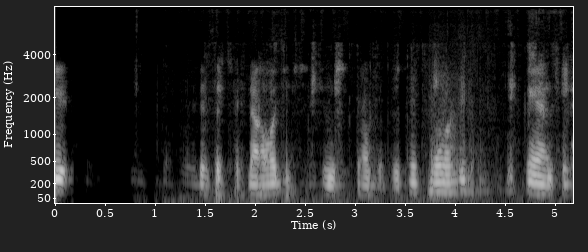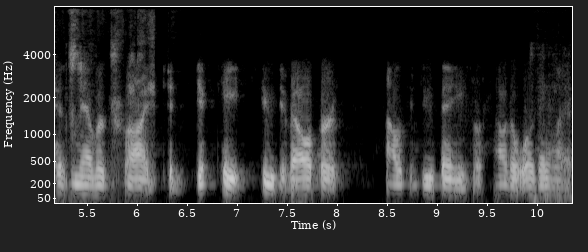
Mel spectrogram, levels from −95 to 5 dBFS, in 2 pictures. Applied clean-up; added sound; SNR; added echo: neural mask model DeepFilterNet 3.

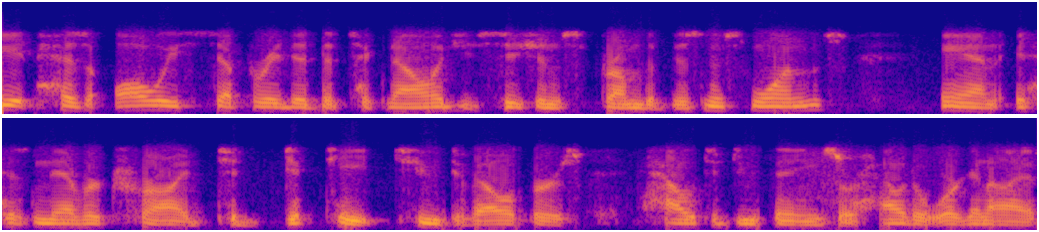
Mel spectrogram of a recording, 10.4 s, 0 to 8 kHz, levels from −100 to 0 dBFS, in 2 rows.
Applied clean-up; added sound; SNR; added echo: none; none; none; none.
